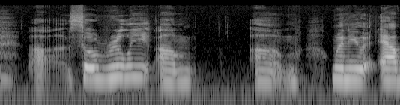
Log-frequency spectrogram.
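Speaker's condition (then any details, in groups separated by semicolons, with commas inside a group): Cerebral palsy, mild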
